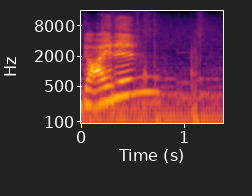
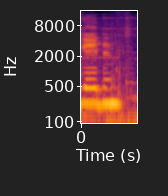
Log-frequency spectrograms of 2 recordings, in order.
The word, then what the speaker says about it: Gaiden: Or Gaiden, sorry, I keep saying Gaiden. Bam! Look, you literally spell it G-A-I. Gaiden.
